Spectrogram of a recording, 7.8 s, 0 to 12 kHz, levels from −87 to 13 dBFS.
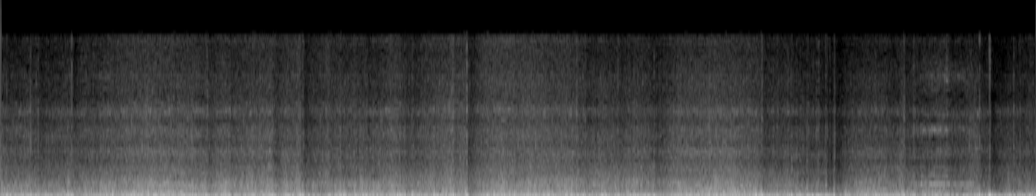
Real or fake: fake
